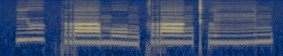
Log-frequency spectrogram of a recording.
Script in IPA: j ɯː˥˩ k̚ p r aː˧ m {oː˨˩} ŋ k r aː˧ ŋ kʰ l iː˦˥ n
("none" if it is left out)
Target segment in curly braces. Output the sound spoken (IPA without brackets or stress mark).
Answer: oː˨˩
